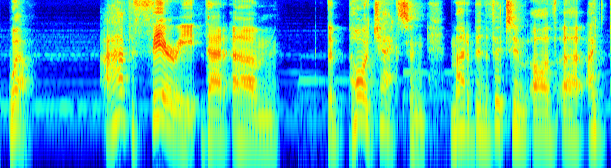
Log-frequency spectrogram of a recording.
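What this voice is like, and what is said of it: Inconsistent put-on American accent. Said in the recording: “my accent is everywhere, and I'm really sorry. Any American listeners, this is what you guys sound like to me, I guess... I'm just bad at accents.”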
